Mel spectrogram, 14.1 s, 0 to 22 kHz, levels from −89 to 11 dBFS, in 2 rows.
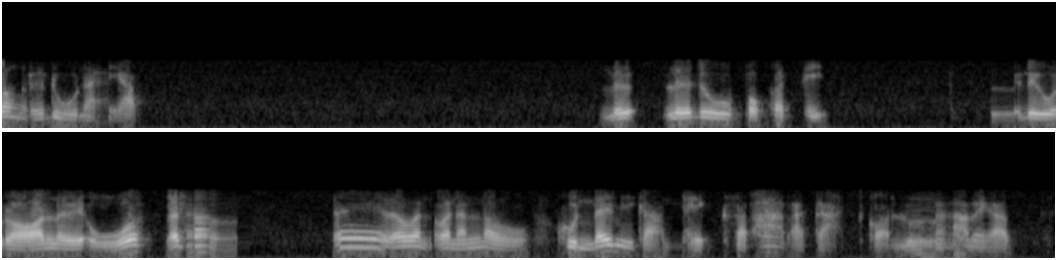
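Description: Throughout, the speech runs through the GSM full-rate codec at 13 kbps, which rebuilds the voice from a vocal-tract model driven by sparse regular pulses, inside a 300 to 3400 Hz line band. The result is a plainly audible buzzy, gravelly roughness and a dull, narrow top end.

Lost GSM frames occur at 0.64 to 0.73 s, 6.62 to 6.78 s, 8.28 to 8.60 s, 11.38 to 11.59 s and 13.1 to 13.47 s. Missing frames were filled by repeating the last good one, so the sound hangs as a rough metallic ring. The later three are broken patches, with runs of up to about 150 ms.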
